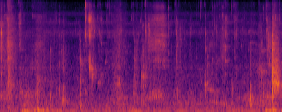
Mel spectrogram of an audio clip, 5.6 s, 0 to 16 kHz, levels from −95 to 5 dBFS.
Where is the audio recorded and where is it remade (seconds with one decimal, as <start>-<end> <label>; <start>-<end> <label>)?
0.0-0.9 remade; 0.9-3.6 recorded; 3.6-4.7 remade; 4.7-5.6 recorded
